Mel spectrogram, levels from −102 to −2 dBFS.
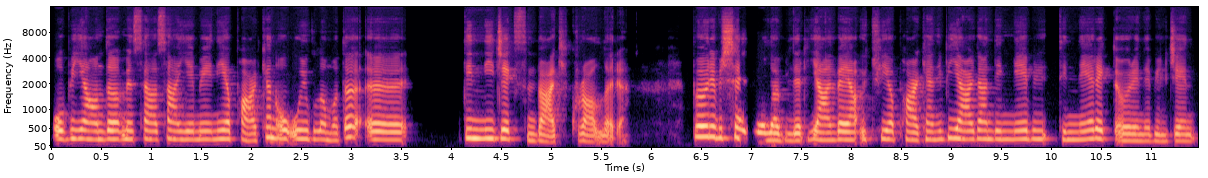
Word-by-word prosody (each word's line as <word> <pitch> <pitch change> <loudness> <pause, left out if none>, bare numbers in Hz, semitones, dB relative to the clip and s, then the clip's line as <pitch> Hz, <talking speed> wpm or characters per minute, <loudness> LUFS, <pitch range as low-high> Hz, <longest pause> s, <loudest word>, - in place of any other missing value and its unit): o 220 0 +2
bir 235 - -1
yanda, 220 -1 +2
mesela, 215 0 -2
sen 220 +1 -2
yemeğini 215 +1 -2
yaparken 225 +1 0
o 230 - +2
uygulamada, 215 +2 0
eee, 205 -1 +1 0.5
dinleyeceksin 235 -5 +2
belki 175 - 0
kuralları. - - -3 0.7
Böyle 280 -1 +6
bir - - +2
şey 255 +1 +1
de 215 -3 -2
olabilir, 185 -1 +2
yani 195 -1 0
veya 210 -1 +4
ütü 225 +1 -6
yaparken, 210 -1 -1
hani, 215 +1 -6
bir 250 - -1
yerden 220 -1 +1
dinleyebi 220 +1 -2
dinleyerek 220 +3 -1
de - - -1
öğrenebileceğin 175 -1 -3
215 Hz, 150 wpm, -20 LUFS, 200-225 Hz, 0.7 s, Böyle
